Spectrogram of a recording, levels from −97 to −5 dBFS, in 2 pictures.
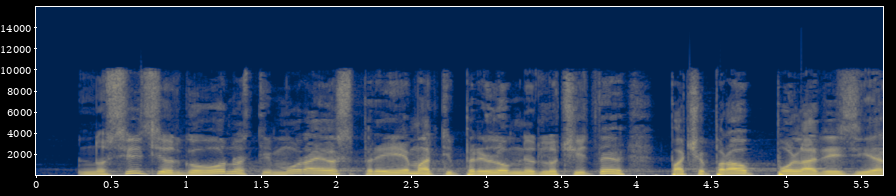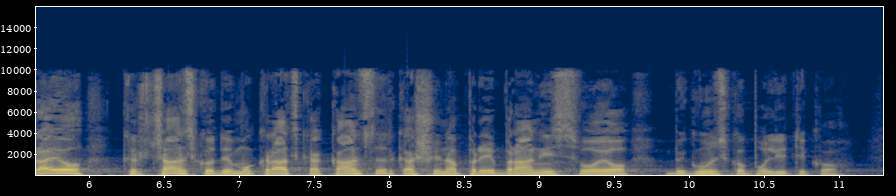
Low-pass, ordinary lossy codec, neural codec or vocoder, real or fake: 9.9 kHz; AAC, 48 kbps; none; real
